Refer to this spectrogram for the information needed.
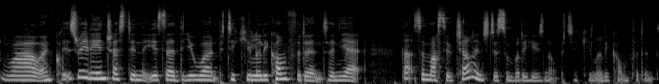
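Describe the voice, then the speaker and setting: A woman talks very fast with a northeast English accent. Her pitch is medium with ordinary variation, on a very clean recording with a silent background. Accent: north-east English. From north-east England, Durham. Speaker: podcast host. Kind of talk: interview conversation.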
